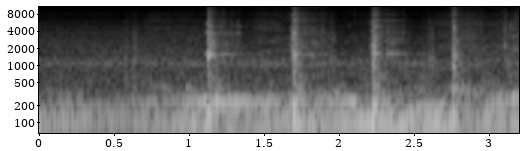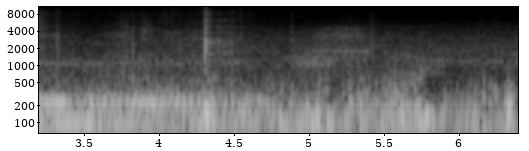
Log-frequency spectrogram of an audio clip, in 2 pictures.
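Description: Forklift and idling diesel engines running at a steady low rumble, with a hum that holds for a second or so twice. Five sharp metal clanks come about half a second to a second apart as freight is handled onto the flatbed trailer.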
